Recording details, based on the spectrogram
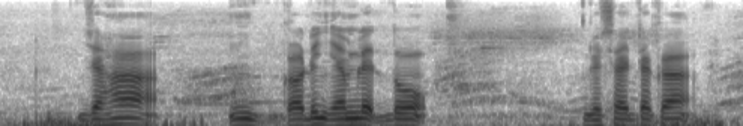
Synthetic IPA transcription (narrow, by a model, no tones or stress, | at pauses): d͡ʒaɦã | ɡaɾɖiɲɛmlɛt̪̚ˀd̪ɔ | ɡɛsajʈaka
